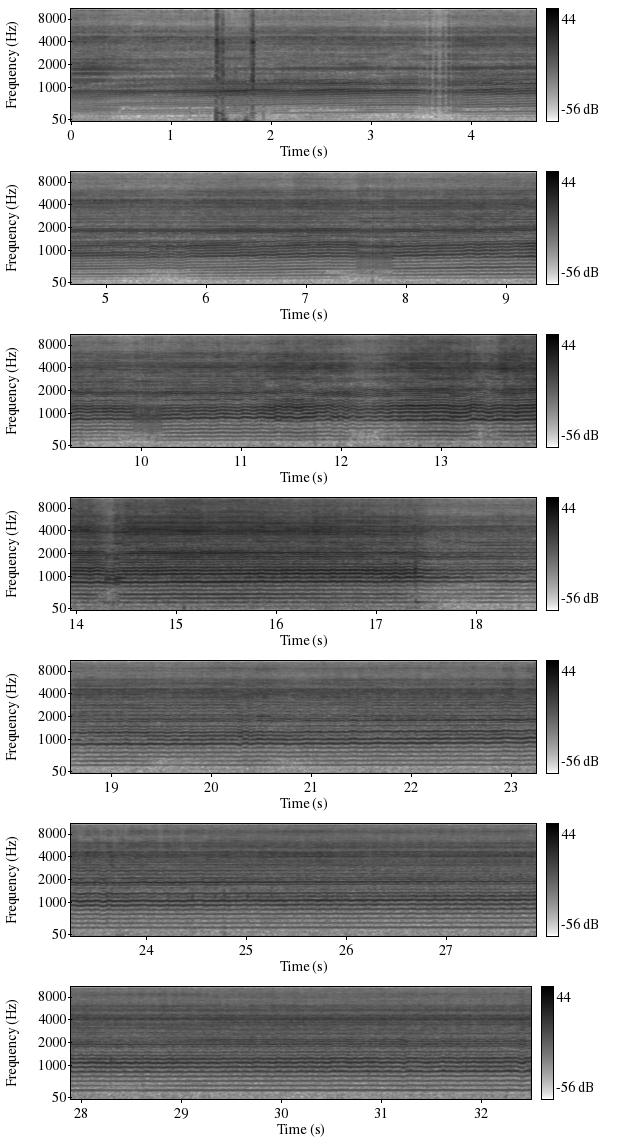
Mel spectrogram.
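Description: Small two-stroke engine of a motorized bicycle running under way, its pitch climbing over the first several seconds as the bike picks up speed. It grows louder and noisier for about five seconds before the middle, then settles back to a steady cruise. A couple of sharp knocks come about a second and a half in.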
